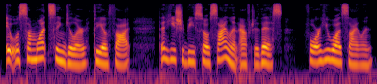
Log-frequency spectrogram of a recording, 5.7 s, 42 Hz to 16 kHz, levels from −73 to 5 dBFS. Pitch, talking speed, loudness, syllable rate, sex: 205 Hz, 190 wpm, -16 LUFS, 5.3 syllables/s, female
